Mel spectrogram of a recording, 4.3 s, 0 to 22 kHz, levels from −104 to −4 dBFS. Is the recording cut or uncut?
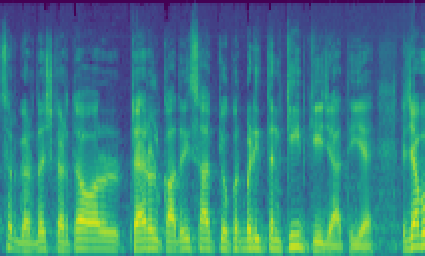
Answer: uncut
